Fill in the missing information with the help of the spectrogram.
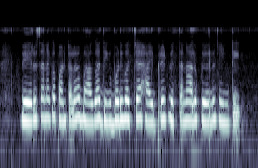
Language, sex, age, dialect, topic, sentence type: Telugu, female, 18-24, Utterandhra, agriculture, question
